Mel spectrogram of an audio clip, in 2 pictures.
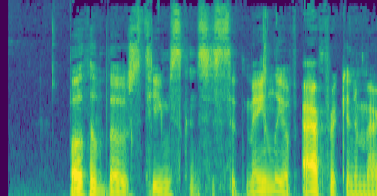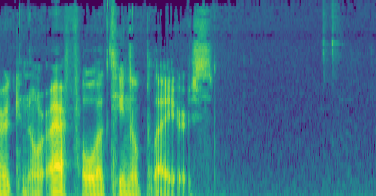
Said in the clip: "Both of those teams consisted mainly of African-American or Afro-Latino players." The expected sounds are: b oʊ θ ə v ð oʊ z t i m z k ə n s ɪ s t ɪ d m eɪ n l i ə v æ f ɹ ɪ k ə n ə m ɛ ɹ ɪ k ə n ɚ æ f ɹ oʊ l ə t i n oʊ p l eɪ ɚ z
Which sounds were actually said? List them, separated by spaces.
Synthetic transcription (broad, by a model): b oʊ θ ə v ð oʊ z t i m z k ə n s ɪ s t ɪ d m eɪ n l i ə v æ f ɹ ɪ k ə n ə m ɛ ɹ ɪ k ə n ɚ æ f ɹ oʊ l ə t i n oʊ p l eɪ ɚ z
